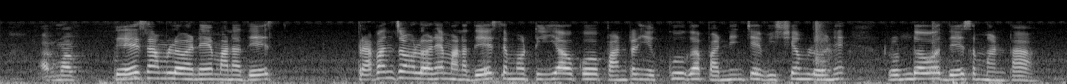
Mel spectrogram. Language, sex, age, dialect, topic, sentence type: Telugu, female, 18-24, Central/Coastal, agriculture, statement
